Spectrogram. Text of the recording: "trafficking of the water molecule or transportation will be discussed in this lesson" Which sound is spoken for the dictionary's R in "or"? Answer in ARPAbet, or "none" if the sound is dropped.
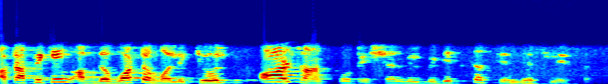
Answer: L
